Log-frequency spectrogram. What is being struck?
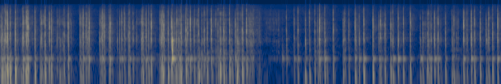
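Plastic water bottle.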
